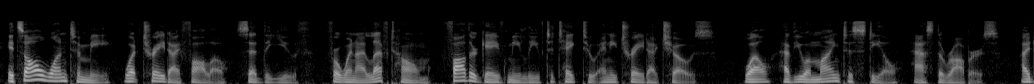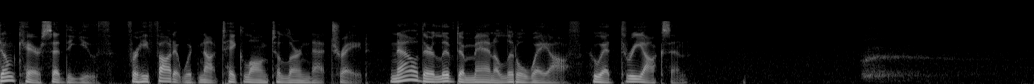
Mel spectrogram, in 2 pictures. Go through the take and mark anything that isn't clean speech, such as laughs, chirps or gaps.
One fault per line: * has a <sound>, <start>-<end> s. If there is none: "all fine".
* has a tap, 17.7-17.9 s
* has a sigh, 18.9-20.5 s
